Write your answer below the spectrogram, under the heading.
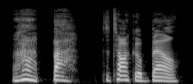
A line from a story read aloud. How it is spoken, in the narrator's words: spat with a saucy wave of her hand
